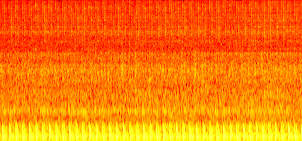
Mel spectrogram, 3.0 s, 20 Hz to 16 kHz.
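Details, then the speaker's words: 2000 Honda 400EX quad, start after a cheap eBay piston and cylinder, new solenoid and clutch cable, with valves in spec and cam chain tightened. It idles quickly and steadily with even single-cylinder thumps, about 3.5 per second, with minor noise; starts easier. "it starts up a lot easier now at least so that sounds pretty good to me um you're gonna have a little noise of any engine you have"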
